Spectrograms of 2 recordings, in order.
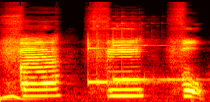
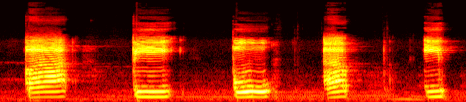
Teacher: Bagi yang masih salah menulis F menjadi P, ingatlah bahwa yang bersentuhan bukanlah bibir, melainkan ujung gigi seri atas dengan bagian dalam bibir bawah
